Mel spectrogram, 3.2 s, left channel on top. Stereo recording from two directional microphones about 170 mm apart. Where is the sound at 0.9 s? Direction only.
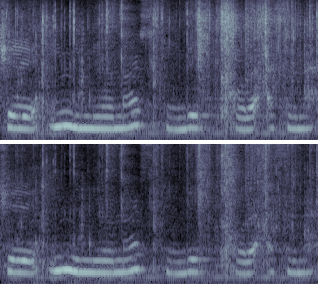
30° left (ahead or behind).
